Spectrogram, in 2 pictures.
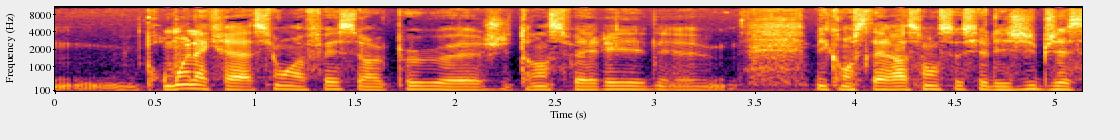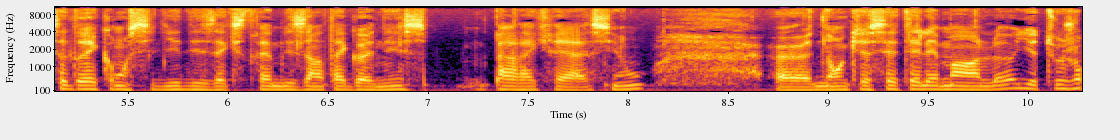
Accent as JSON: {"language": "French", "region": "Quebec", "country": "Canada", "tie": "born or raised there", "said": "Moi, je viens de la Côte-Nord. Il n'y avait pas beaucoup d'exemples d'artistes sonores autour de moi quand j'étais jeune, dans les années 80, sur la Côte-Nord."}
